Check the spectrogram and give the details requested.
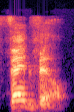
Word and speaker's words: Fayetteville: And then furthermore, my in-laws being from North Carolina, born and raised, but it's not Fayetteville. They pronounce it Fedville.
